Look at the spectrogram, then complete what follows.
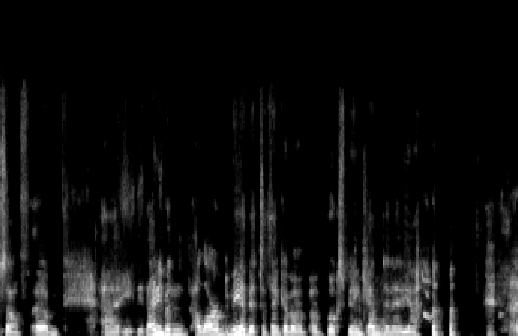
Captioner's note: chuckling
